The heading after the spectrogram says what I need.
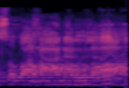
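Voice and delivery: long-held sermon exclamation; drawn-out praise. Real, not acted. Preacher leading the crowd in praise, drawn out. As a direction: stretch the last syllable out for the congregation.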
